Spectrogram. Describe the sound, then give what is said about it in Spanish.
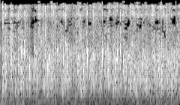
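Audience applause at an institutional presentation, a loud, dense and continuous burst of clapping that holds an even level from start to finish. “Por eso quiero pedirle a los compañeros, a darle un gran aplauso a Rubén Franco,”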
